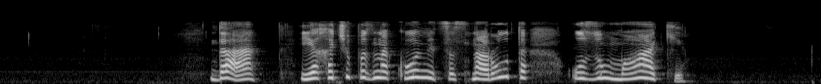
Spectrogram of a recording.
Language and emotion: Russian, positive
